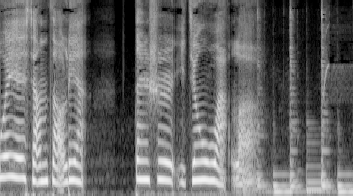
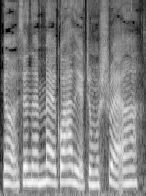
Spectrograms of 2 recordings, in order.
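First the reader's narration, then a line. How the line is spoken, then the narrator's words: Amused. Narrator (Chinese): 小妹他妈笑着跟小妹说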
